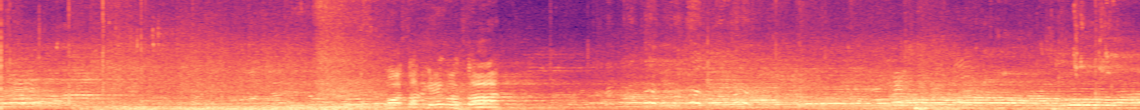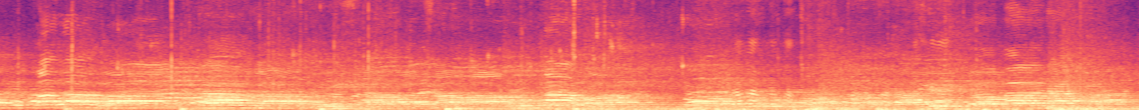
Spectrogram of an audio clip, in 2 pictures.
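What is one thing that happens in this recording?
Boys shout and call out across an echoing indoor hall.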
